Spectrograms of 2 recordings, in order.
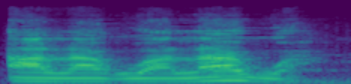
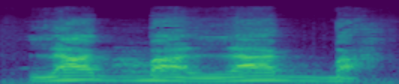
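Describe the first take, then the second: First: The consonant is pronounced as a w sound. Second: The consonant is pronounced as a gb sound. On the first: The speaker calls it wrong. "en Cuba todavía dicen la gualagua" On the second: The speaker calls it right. "tiene una pronunciación con la G y la B"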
